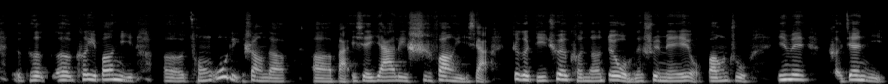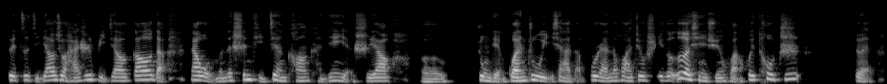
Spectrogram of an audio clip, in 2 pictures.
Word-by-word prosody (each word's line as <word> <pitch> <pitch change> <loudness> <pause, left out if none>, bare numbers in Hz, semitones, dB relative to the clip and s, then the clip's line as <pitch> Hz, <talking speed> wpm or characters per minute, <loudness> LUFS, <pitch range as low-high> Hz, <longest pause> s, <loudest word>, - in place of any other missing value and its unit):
呃， - - -7
可 190 +2 -1
呃， 195 0 +3
可 230 +4 -1
以 220 - +4
帮 220 +2 +4
你， 165 -6 -1 0.3
呃， 155 -2 -4
从 170 +5 -5
物 345 +3 +3
理 - - -4
上 185 -6 -2
地， 145 -1 -2 0.2
呃， 140 -2 -2
把 - - -2
一 165 - -7
些 165 -1 0
压 175 0 +2
力 175 -2 -2
释 190 +3 -1
放 185 -2 +3
一 135 -2 -4
下， - - -3 0.2
这 245 - +1
个 210 - +5
的 180 -2 -3
确 225 +4 +4
可 175 -6 -4
能 160 +1 -3
对 200 - +3
我 195 -4 +6
们 150 - -2
的 155 - -5
睡 200 -3 0
眠 160 -1 -1
也 165 - +2
有 175 - -3
帮 165 +2 +1
助。 165 -5 -4 0.3
因 215 +1 +5
为 225 -2 +4 0.2
可 - - -6
见 210 -5 +3
你 145 -1 -7
对 200 - +5
自 200 +1 -3
己 - - -8
要 195 +1 +2
求 205 0 +2
还 160 -4 -2
是 210 +6 +2
比 210 - -5
较 170 -1 0
高 205 +5 +5
的， 220 - 0 0.2
那 205 -1 +4
我 185 -4 +2
们 145 - -4
的 175 - -2
身 220 +5 +2
体 210 - -6
健 160 +5 0
康 165 +2 -3
肯 - - -10
定 175 +1 -3
也 150 -3 -5
是 155 +4 -3
要， 160 0 +4 0.3
呃， 130 -1 -4 0.3
重 195 -4 +4
点 140 -3 -1
关 165 +5 +6
注 195 -2 +4
一 - - 0
下 - - -2
的， - - -12
不 200 - +3
然 155 -3 0
的 170 - -2
话 190 -4 -1
就 195 +3 0
是 195 - -10
一 - - -1
个 190 - -1
恶 265 - +6
性 200 -7 -1
循 150 0 -3
环， 160 - -3
会 210 - +2
透 235 +4 +1
支， 245 - -2 0.5
对。 - - -3
175 Hz, 310 characters per minute, -25 LUFS, 160-205 Hz, 0.5 s, 我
